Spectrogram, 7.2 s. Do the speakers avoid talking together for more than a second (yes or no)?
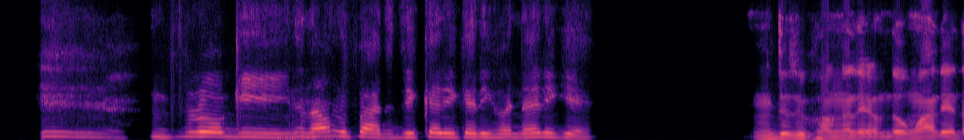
yes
